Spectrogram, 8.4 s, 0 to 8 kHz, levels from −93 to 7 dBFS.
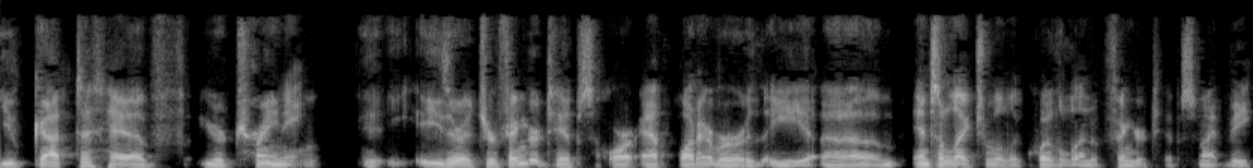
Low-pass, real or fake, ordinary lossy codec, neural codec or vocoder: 7.2 kHz; fake; MP3, 48 kbps; vocoder, 22.05 kHz, 80 mel bands, WaveNeXt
